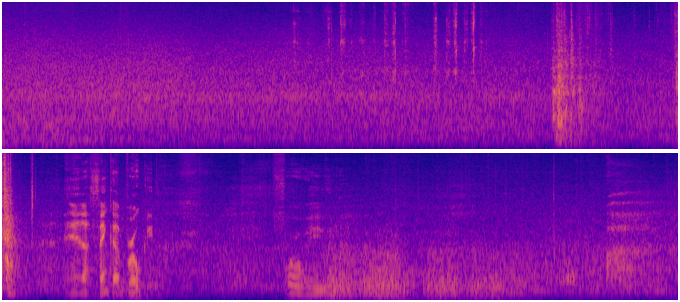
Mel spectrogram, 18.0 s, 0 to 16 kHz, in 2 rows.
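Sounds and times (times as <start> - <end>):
rivet gun metallic rattle: 3.8 - 6.5, 7.3 - 9.5.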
